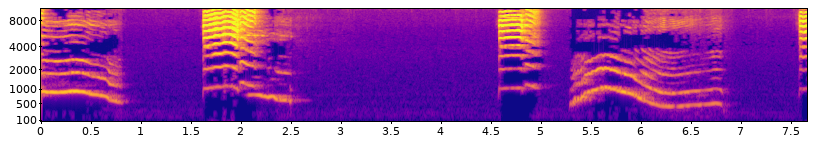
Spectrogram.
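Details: A one-year-old Beagle-Schnauzer mix ('Schneagle') sings along with his favourite toy in drawn-out, wavering howls that rise, bend and slide downward.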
